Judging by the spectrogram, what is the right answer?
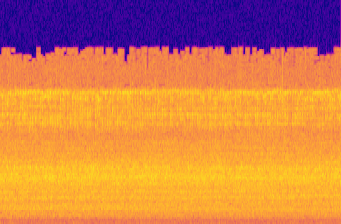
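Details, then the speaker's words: Burnham Becket oil boiler with Riello electronic igniter, test-started after changing oil filter and screens and cleaning the nozzle: even, steady roar with no pulsing or sputter; burner holds a clean, stable flame with very low smoke. "here she's been running continuously nice and strong nice and clean she's getting a clean amount of fuel"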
